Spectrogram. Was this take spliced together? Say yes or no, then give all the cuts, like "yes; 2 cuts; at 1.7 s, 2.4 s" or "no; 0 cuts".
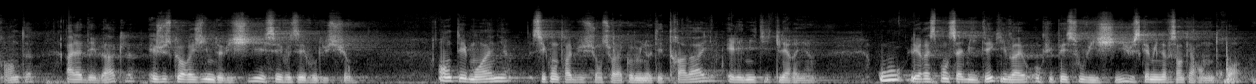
no; 0 cuts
